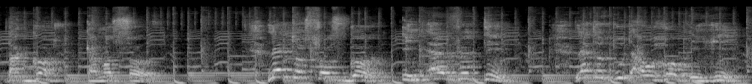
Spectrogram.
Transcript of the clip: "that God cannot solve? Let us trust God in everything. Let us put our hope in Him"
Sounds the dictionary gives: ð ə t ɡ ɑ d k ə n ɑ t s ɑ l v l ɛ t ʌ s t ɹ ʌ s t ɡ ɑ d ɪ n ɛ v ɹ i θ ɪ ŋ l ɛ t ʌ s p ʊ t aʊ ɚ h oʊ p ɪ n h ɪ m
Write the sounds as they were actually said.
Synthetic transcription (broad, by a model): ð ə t ɡ ɑ d k ə n ɑ t s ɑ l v l ɛ t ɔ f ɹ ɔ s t ɡ ɑ d ɪ n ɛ v ɹ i t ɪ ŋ l ɛ t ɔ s p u t aʊ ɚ h oʊ p ɪ n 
